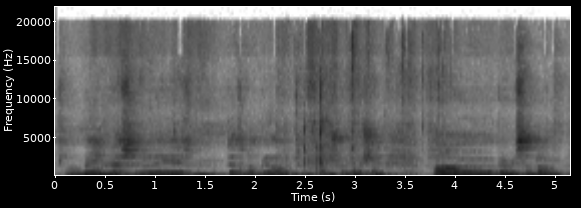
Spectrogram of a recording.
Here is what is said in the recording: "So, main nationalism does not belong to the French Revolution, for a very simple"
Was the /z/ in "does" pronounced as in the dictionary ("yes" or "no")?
yes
